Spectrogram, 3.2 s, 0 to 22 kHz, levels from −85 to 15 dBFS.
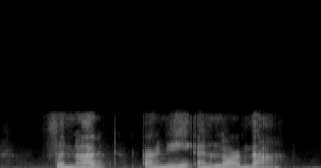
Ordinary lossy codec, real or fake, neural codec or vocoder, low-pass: Opus, 32 kbps; fake; codec, 24 kHz, 1 kbps, SNAC; 7.2 kHz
